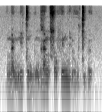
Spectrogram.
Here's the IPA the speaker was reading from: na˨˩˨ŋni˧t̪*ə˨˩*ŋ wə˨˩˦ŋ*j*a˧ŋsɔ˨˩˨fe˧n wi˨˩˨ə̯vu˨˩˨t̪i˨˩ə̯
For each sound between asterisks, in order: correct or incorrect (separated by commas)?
correct, incorrect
